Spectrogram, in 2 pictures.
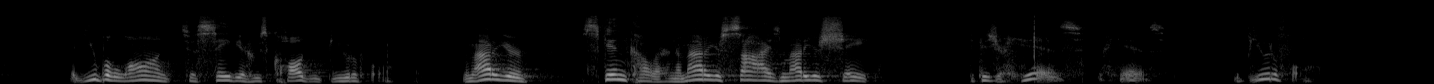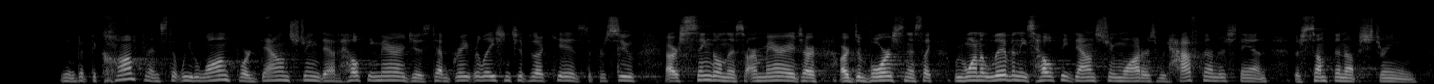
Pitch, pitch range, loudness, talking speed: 170 Hz, 150-190 Hz, -36 LUFS, 155 wpm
